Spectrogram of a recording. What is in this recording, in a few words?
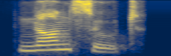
"nonsuit", Indian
